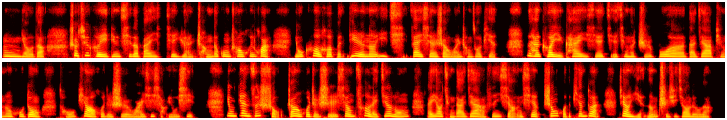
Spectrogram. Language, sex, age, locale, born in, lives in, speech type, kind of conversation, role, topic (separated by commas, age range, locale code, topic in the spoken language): Chinese, female, 40-44, zh-CN, China, United States, read, expert-assistant, expert, 你觉得我们可以怎么用新奇的方式，让游客更有意思地体验当地人的日常生活？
